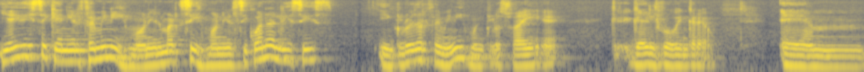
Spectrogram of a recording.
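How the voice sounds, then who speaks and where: Amid audible room echo, a man speaks at a medium pitch and moderate pace with lively intonation. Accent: Argentine. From Argentina, mountain province outside Buenos Aires. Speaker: psychologist. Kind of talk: casual discussion.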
